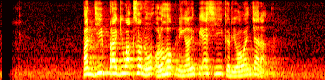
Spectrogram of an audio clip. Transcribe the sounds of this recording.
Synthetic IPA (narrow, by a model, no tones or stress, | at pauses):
pand͡ʒipɾaɡiwaksɔnɔʔɔlɔɦɔk̚niŋalipiɛsikɨrd͡ʒiwawaɲt͡ʃaɾa̰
